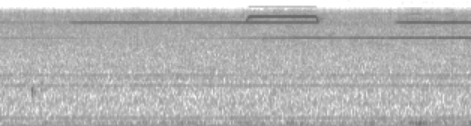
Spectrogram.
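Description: Near silence: faint steady background hum with thin, high-pitched whining tones from the recording's noise floor.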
